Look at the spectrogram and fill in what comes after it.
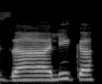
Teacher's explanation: जा तो एक लंबा होगा अलिफ के बराबर, लेकिन ली का ये ज्यादा नहीं खींचेंगे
